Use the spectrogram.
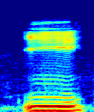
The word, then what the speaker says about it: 一: take a nap that's it how do we pronounce it e this is the pronunciation this is an animation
